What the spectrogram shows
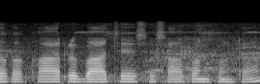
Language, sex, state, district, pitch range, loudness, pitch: Telugu, male, Andhra Pradesh, Visakhapatnam, 120-130 Hz, -19 LUFS, 125 Hz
